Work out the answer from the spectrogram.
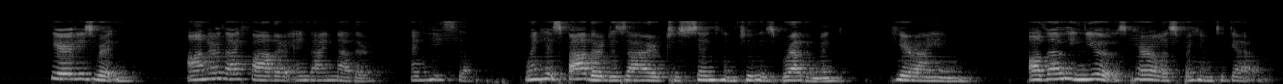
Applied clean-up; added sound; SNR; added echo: neural separator model SepFormer DNS4.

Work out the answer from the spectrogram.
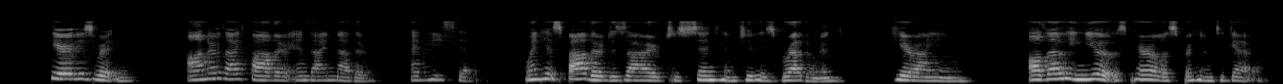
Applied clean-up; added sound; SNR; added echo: neural mask model DeepFilterNet 3.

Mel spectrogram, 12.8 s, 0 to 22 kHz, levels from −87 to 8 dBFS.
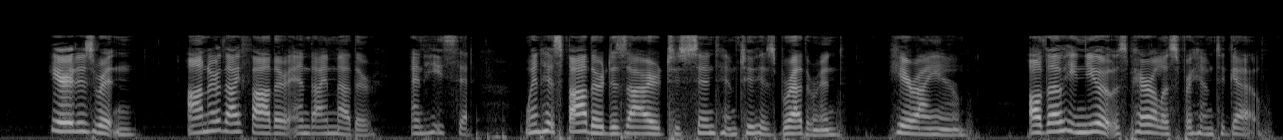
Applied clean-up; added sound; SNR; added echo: none; none; none; none.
